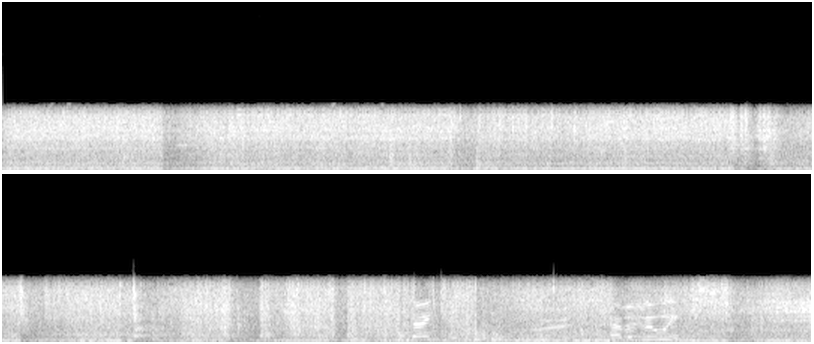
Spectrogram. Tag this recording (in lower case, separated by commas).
truck, speech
